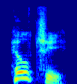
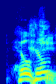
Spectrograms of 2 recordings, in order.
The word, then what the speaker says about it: Hilchey: Hilchi. Hilchi. Hill like a small mountain and chi like I don't know what it's like. Yeah. That hilly Hilchi.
